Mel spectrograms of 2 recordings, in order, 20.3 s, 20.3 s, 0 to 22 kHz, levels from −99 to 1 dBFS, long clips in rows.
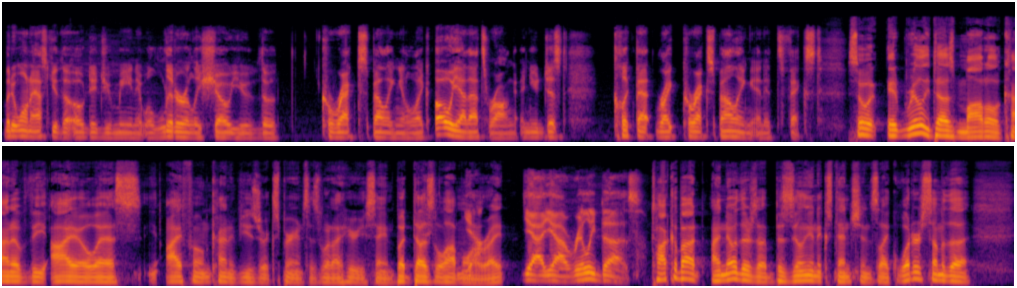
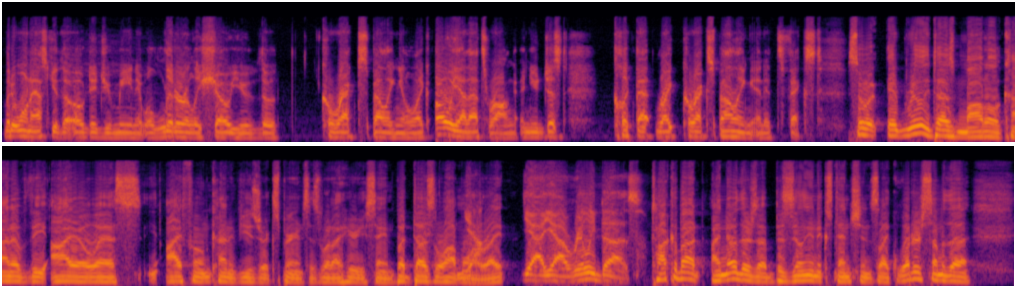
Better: first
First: none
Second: distortion; heavy; 8 dB below the speech

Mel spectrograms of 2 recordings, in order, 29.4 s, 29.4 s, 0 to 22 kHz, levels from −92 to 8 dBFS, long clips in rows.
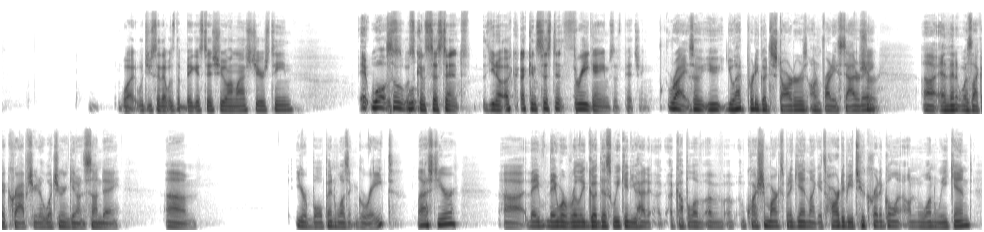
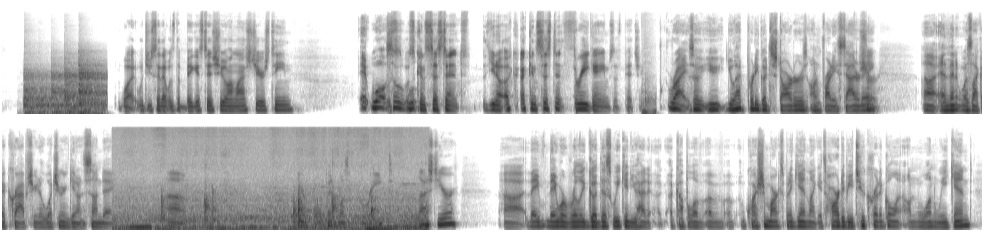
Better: first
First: none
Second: door banging; noticeable; until 1.5 s; peak level with the speech // footsteps; faint; at 9.5 s; peak 15 dB below the speech // footsteps; loud; from 16 to 21 s; peak level with the speech

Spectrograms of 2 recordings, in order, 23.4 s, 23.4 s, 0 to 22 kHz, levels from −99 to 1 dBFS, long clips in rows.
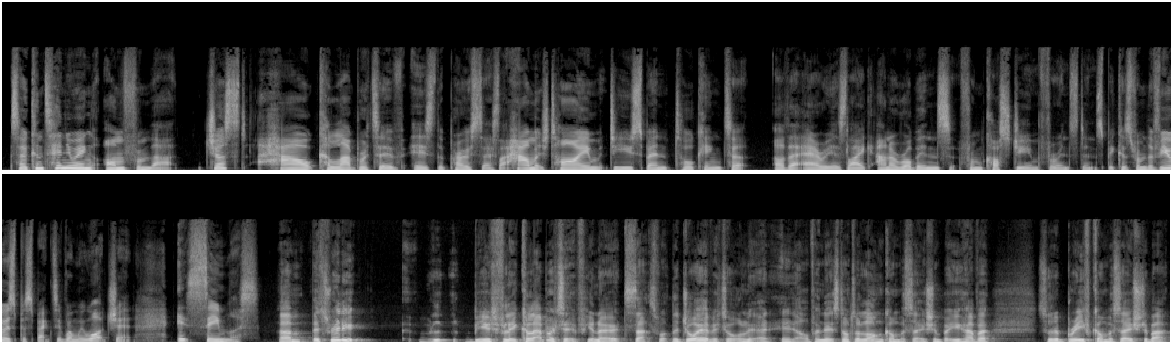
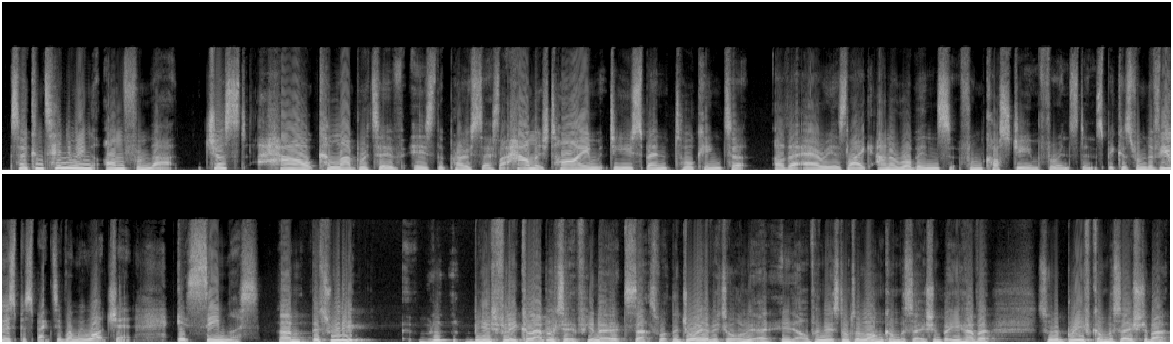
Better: first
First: none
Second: distortion; heavy; 7 dB below the speech

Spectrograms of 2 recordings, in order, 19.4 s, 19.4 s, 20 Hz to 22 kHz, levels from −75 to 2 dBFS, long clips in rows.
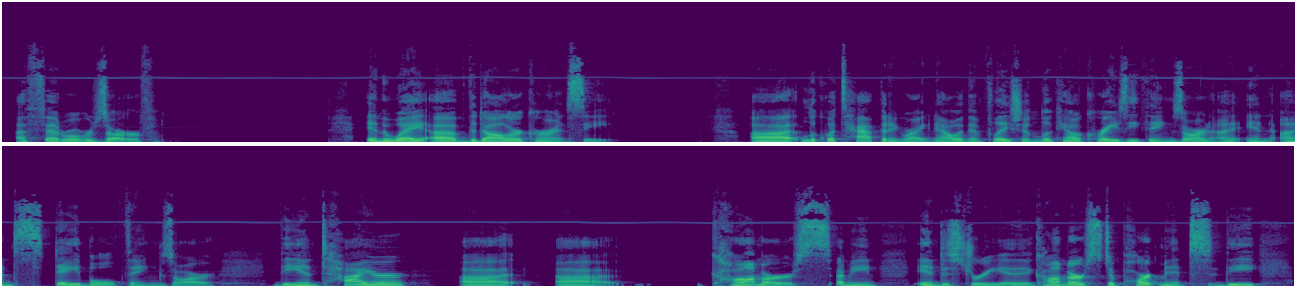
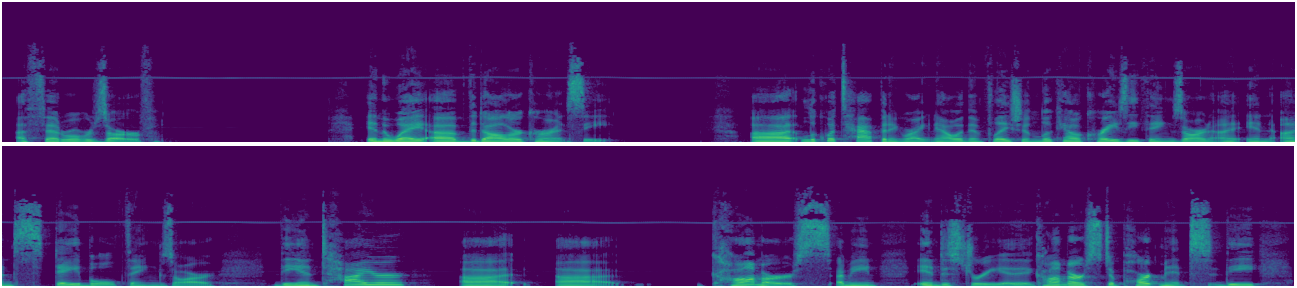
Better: neither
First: high-pitched whine; faint; throughout; 10 kHz, 35 dB below the speech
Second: high-pitched whine; faint; throughout; 10 kHz, 35 dB below the speech

